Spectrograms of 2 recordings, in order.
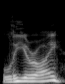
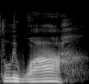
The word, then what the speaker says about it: Leuba: It looked like Leroy, as in Leroy Jenkins, but no, it's not pronounced that way at all, Dave. How do you pronounce it? Because you're the man who knows how to say things. I believe it's Leuba is how it's described, but it's not Leroy Jenkins, as you said.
